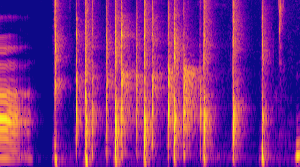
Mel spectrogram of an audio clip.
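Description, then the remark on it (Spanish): A short vocal sound gives way to a run of sharp hand claps, about a dozen in an uneven rhythm, like a small group applauding rather than a large crowd, welcoming a guest of honor. “Un fuerte abrazo y aplauso y gritos y todo lo que quieran.”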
